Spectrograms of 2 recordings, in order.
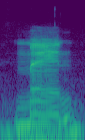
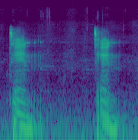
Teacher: Block the airflow with the tip of your tongue and then release through your nose. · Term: N sound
